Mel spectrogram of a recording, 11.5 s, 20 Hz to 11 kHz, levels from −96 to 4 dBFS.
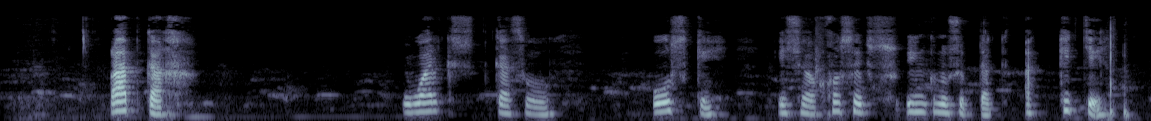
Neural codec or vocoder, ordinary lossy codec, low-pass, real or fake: none; MP3, 48 kbps; 7.2 kHz; real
